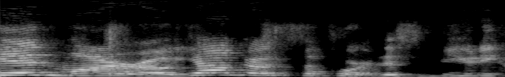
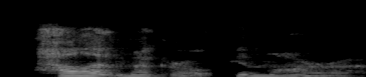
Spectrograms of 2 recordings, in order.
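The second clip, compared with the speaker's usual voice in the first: seductive voice, lower and quieter; 4 semitones lower, 16 dB quieter than usual. Acting out a commercial for Sleep Good apparel: sexy voice. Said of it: "Sexy voice".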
